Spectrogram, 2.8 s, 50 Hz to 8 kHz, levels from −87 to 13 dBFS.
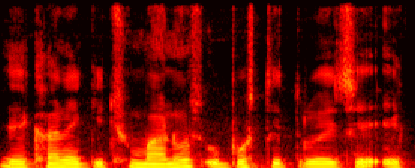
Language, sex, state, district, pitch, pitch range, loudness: Bengali, female, West Bengal, Alipurduar, 135 Hz, 130-145 Hz, -17 LUFS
